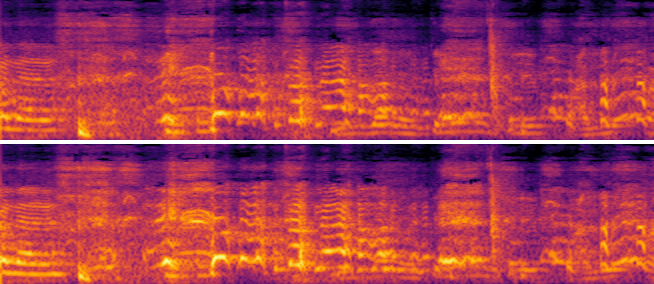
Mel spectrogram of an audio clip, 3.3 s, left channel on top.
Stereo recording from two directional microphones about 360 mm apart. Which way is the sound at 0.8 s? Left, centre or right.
Right.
